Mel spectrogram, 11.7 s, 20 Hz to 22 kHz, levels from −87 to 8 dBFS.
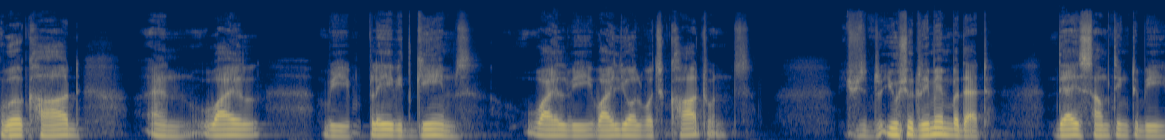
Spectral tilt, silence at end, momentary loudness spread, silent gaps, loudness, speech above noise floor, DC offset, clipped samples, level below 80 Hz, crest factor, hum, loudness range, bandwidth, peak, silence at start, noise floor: -6.5 dB/octave; 0 s; 19 LU; none; -22 LUFS; 41 dB; under 0.1%; under 0.1%; -66 dBFS; 18 dB; none; 3 LU; 15.5 kHz; -4 dBFS; 0 s; -62 dBFS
